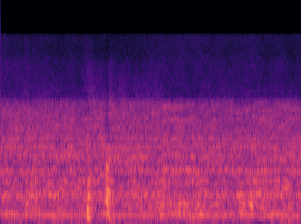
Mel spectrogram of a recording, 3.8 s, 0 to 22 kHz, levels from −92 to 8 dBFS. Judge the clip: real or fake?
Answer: fake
